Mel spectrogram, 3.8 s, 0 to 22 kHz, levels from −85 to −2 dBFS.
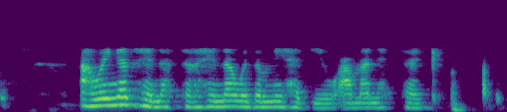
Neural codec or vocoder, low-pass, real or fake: codec, 16 kHz in and 24 kHz out, 1 kbps, XY-Tokenizer; 3.6 kHz; fake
